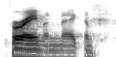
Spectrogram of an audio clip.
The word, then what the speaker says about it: foramen magnum: The strongest indicator of whether these species were bipedal or not is the placement of the, correct me if I'm wrong in the pronunciation here, the foramen magnum. – Foramen magnum.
